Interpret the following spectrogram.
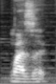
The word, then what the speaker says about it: wazzock: It's spelled W-A-Z-Z-O-C-K, Shan. Wazak.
